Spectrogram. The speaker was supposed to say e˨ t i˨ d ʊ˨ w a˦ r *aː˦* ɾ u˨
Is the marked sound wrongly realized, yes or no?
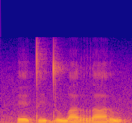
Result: no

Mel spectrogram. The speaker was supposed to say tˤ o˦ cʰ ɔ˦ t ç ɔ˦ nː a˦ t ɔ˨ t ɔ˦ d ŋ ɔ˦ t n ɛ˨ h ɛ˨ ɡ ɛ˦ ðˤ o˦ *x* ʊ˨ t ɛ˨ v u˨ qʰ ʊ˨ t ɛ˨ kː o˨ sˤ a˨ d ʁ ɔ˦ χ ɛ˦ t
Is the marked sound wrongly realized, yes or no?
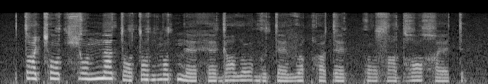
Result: yes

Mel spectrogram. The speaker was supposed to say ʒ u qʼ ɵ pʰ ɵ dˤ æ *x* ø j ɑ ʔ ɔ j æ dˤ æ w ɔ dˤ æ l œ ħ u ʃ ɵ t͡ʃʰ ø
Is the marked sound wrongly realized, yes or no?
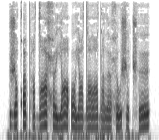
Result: yes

